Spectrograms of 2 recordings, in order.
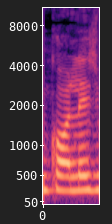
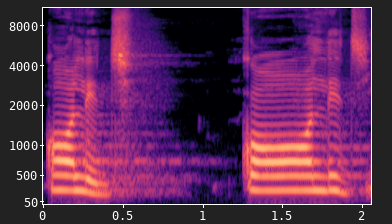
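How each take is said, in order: First: कॉलेज ending in "layj"; कॉलेज with long second vowel; common pronunciation. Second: कॉलेज ending in short "lij"; कॉलेज, long AW then short I; corrected pronunciation. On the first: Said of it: "अपन कॉलेज बोलते हैं". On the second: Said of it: "इसका उच्चारण होता है". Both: Shown as a demonstration.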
